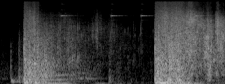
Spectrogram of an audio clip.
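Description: Handgun shots in Resident Evil REmake: two loud, sharp reports, the first ringing out with a short decaying tail, the second hitting hard at the end of a brief pause.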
